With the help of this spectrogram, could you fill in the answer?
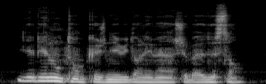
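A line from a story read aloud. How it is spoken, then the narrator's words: Murmured. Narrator (French): murmura Rocambole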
